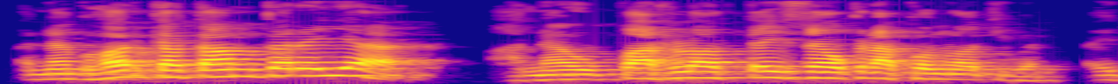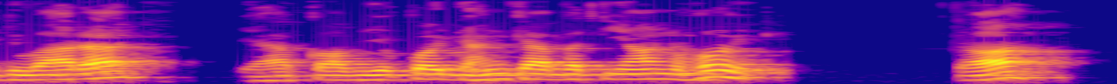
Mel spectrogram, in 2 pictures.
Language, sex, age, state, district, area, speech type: Maithili, male, 60+, Bihar, Samastipur, rural, spontaneous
